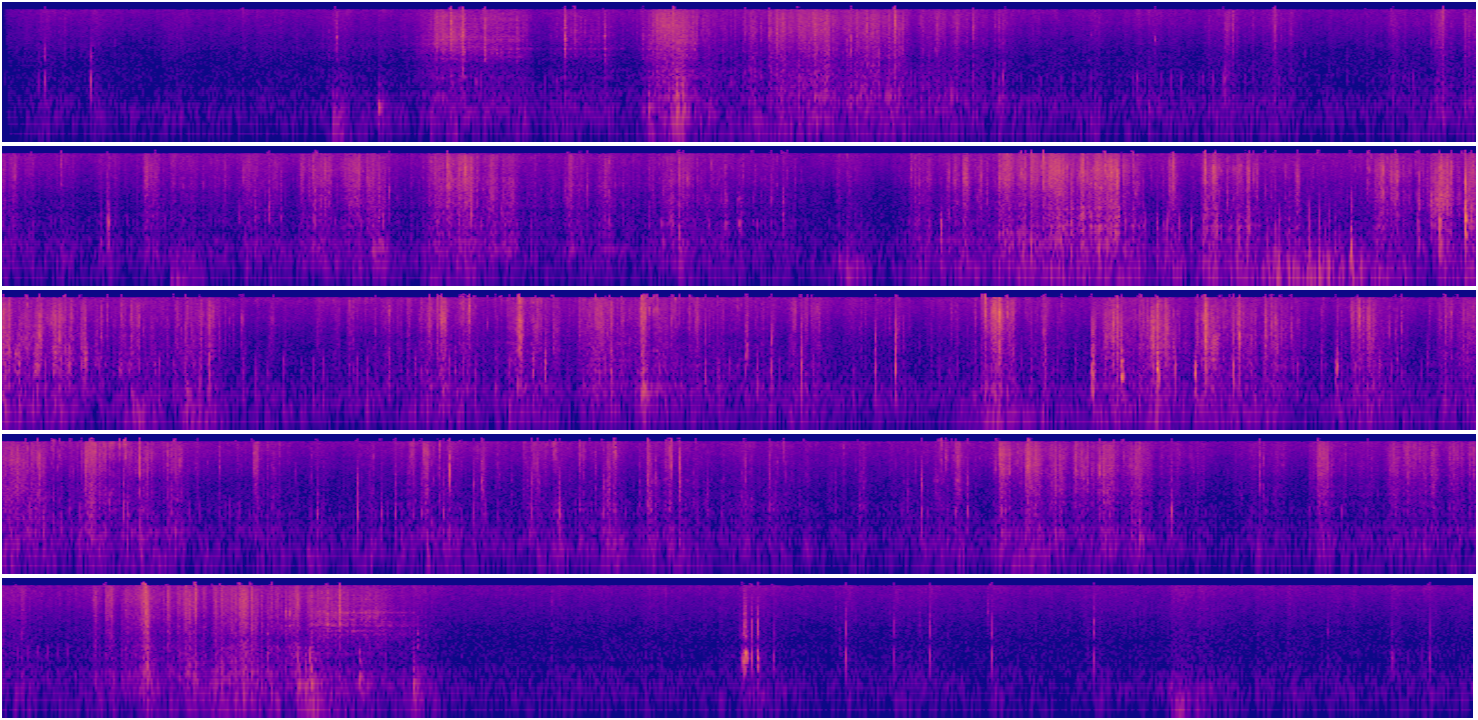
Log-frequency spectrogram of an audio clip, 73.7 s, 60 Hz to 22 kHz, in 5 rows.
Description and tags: hamster eating at night.
MKH60-> TC SK48.
Cricetinae, pet, rodents, hamster, eating, rodent, house-pet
